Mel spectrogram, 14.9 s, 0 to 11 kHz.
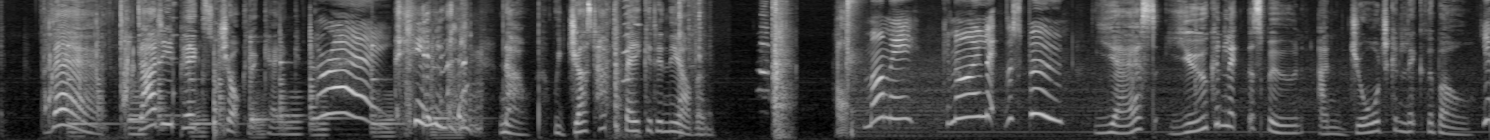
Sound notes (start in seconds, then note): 3.8 giggles; 8.1 oinks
